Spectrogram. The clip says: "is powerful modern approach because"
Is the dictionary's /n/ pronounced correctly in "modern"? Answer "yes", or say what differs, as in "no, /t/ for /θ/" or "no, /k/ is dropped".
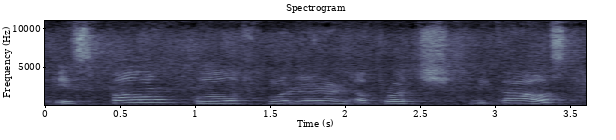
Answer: yes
